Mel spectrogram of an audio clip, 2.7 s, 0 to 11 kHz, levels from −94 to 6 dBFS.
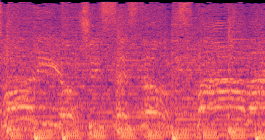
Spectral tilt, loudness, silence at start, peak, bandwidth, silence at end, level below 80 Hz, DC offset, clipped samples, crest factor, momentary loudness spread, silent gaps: -4 dB/octave; -12 LUFS; 0 s; 0 dBFS; 11 kHz; 0 s; -20 dBFS; under 0.1%; under 0.1%; 12 dB; 2 LU; none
